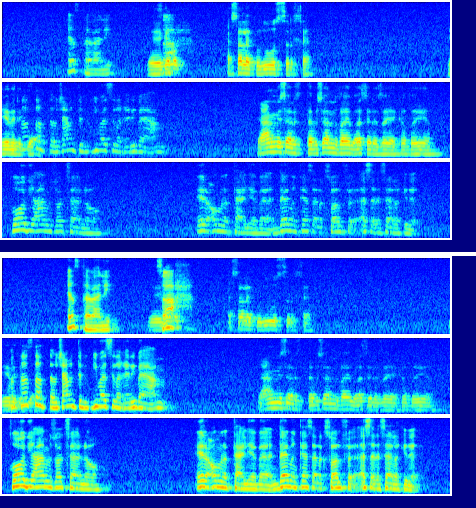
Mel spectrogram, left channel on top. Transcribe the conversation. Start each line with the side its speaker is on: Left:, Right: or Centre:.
Right: يا اسطى عيب عليك
Left: الإجابة
Right: صح
Left: يحصل لك هدوء والسرخان هي
Right: ما
Left: دي الإجابة
Right: انت يا اسطى انت مش عارف انت بتجيب اسئله غريبه يا عم
Left: يا عم اسأل طب اسألني طيب أسئلة زيك يا طيب
Right: خد يا عم سؤال سهل اهو ايه العمله بتاع اليابان دايما كده اسالك سؤال في اسئله سهله كده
